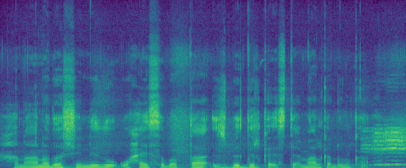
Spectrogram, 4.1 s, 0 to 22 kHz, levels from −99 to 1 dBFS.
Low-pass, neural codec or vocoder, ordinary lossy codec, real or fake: none; none; none; real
